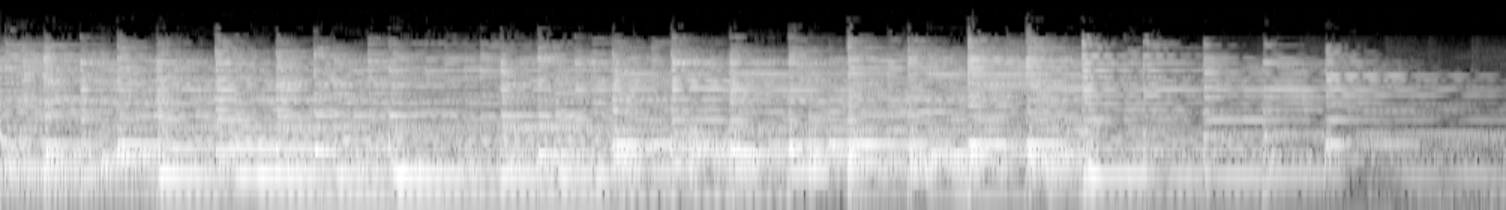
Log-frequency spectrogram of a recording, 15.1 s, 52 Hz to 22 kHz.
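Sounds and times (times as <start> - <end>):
slow piano music: 0.0 - 15.0.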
